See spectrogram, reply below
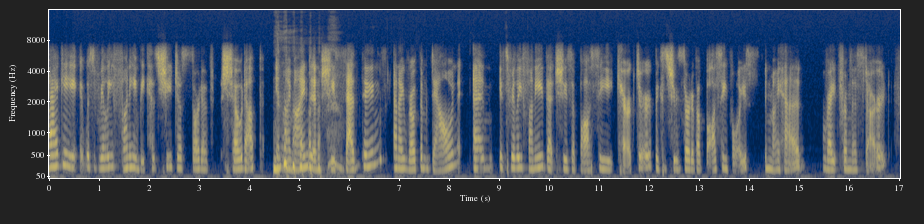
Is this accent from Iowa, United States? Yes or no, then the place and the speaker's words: no; Midland, Michigan, United States; Well, I grew up in Midland, Michigan, and my family always went on vacation in the summers and skiing in the winters in northern Michigan.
